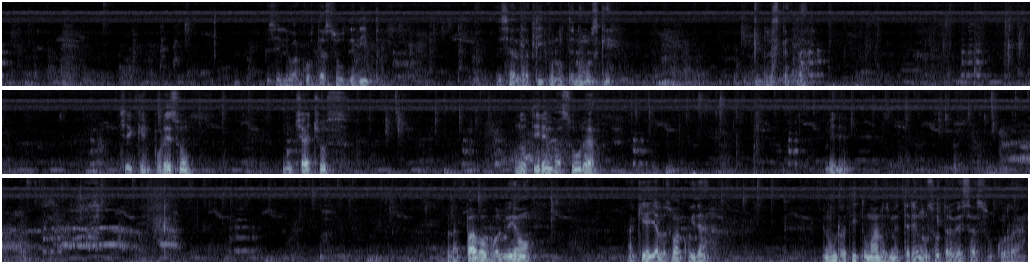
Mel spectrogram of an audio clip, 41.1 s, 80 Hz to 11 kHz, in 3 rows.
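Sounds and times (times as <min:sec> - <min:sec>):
peafowl wavering calls: 0:10.6 - 0:11.1, 0:12.4 - 0:13.2, 0:26.9 - 0:31.0
faint animal cries: 0:27.0 - 0:30.9.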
